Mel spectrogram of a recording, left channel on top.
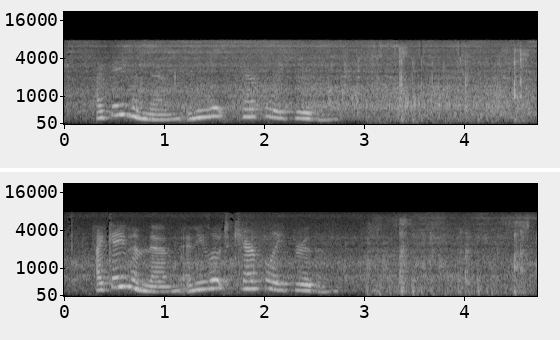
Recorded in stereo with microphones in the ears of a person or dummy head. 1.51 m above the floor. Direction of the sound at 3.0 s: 55° left (ahead or behind).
